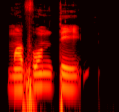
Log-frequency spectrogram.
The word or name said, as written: mafunti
